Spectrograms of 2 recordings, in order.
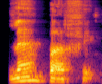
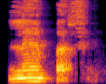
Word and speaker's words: l'imparfait: लैम पारफे उच्चारण एदा लैम पारफे।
